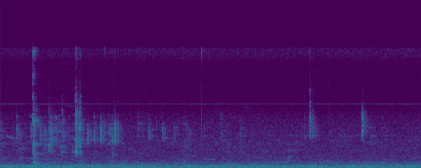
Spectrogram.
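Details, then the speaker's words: Orange-oil distillation rig, heating element pulsed a few seconds at a time: scattered sharp crackles and pops over a quiet hum as water absorbed by the mineral oil bath boils out before temperature rises above water's boiling point. "I'm not sure if you can hear the crackling sounds, but for some reason the mineral oil seems to absorb water from the air, and the first thing I have to do is boil that water out."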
